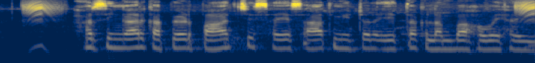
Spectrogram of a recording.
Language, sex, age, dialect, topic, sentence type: Magahi, male, 18-24, Central/Standard, agriculture, statement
